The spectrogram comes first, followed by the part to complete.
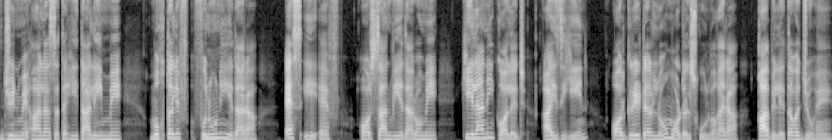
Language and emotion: Urdu, neutral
